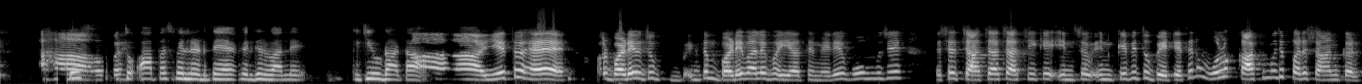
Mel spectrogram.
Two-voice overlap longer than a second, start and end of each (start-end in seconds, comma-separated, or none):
none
